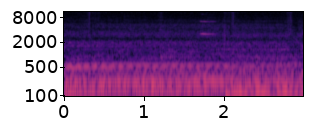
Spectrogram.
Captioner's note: squeaking Swing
